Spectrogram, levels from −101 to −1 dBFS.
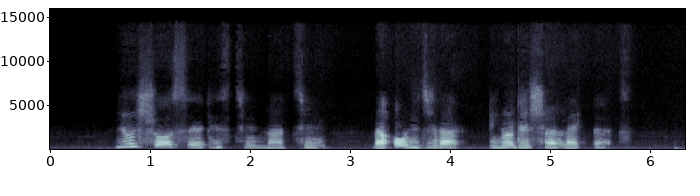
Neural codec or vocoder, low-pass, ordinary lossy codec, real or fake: codec, 32 kHz, 1.9 kbps, SNAC; 14.4 kHz; AAC, 64 kbps; fake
